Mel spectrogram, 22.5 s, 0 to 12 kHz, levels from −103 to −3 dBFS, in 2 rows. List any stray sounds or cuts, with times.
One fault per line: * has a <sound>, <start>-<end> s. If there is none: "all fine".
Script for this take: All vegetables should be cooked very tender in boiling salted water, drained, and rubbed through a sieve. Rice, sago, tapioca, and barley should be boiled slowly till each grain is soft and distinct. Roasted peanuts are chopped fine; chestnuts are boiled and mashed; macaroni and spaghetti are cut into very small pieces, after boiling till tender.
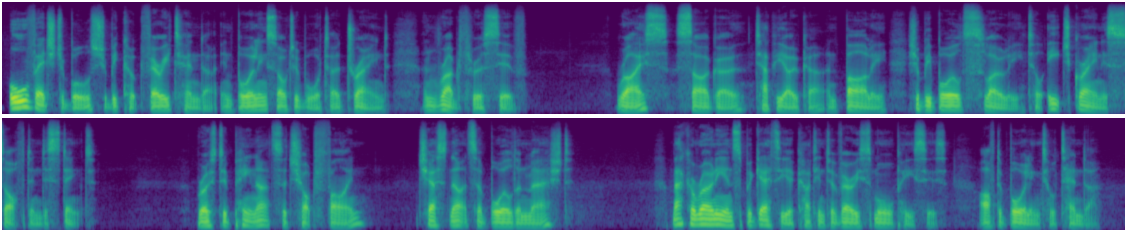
all fine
